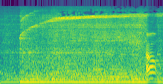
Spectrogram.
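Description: Wax-figure mold vending machine giving a loud hiss of air about a third of a second in, with a thin whistle that rises and then holds steady, over a low steady hum, as its two mold halves draw apart to release the freshly molded figure.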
